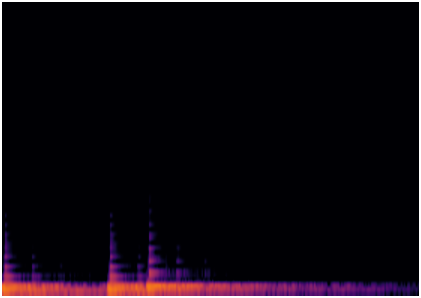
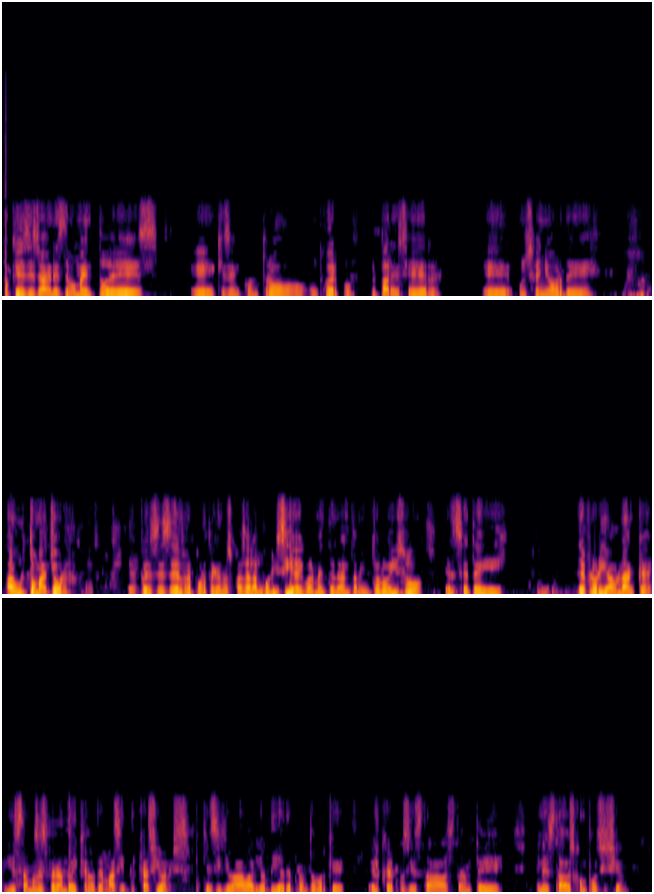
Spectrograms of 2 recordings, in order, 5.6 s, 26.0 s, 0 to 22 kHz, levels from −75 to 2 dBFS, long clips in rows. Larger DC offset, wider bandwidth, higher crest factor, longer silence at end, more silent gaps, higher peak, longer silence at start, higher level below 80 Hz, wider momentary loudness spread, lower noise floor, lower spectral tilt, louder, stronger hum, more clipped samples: neither; second, 5.8 kHz vs 7.6 kHz; about the same, 18 dB vs 20 dB; first, 0.85 s vs 0.35 s; neither; second, -14 dBFS vs 0 dBFS; about the same, 0 s vs 0.05 s; second, -86 dBFS vs -60 dBFS; first, 22 LU vs 16 LU; about the same, -63 dBFS vs -65 dBFS; about the same, -3.5 dB/octave vs -4.5 dB/octave; second, -30 LUFS vs -21 LUFS; neither; neither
